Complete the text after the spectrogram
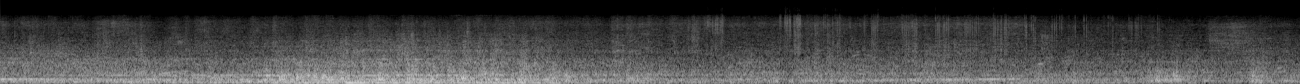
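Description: A tram's electric motor hums and whines as the tram pulls away.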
